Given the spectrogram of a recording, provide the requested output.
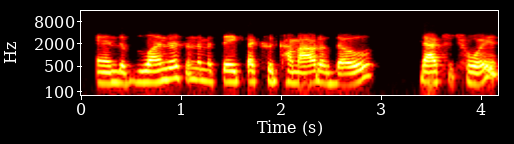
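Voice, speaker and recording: A woman speaks with a European accent. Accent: noticeable European. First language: not English. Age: 50s. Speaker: workshop presenter, business trainer. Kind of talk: workshop talk. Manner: occasional stumbling on words.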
